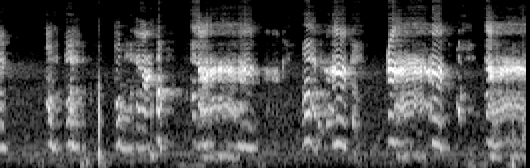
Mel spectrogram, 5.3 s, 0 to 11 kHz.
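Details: Repeated high-pitched cries in short bursts with brief gaps in a small room, from a premature, low-birth-weight (1.8 kg) newborn; newborn cry.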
